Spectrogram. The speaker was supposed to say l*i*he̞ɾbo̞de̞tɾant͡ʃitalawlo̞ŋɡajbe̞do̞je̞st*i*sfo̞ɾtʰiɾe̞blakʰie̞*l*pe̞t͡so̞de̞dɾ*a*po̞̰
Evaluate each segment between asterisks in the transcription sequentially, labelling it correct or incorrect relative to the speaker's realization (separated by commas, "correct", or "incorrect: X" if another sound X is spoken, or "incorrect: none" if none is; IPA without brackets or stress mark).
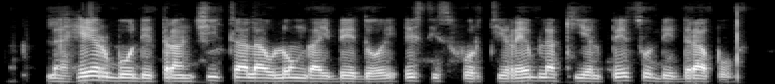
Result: incorrect: a, correct, correct, correct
